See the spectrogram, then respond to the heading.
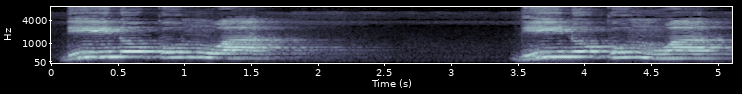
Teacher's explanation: mim Sakinah bertemu dengan dal dan mim Sakinah bertemu dengan wau di sini hukumnya adalah Idhar asyafawi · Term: Idhar syafawi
